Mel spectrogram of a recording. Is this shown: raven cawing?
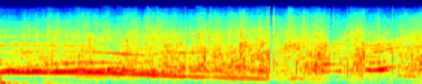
no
